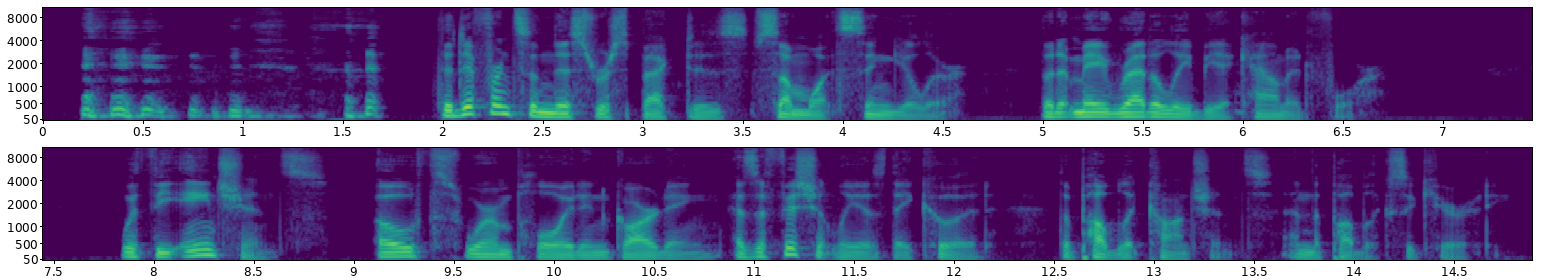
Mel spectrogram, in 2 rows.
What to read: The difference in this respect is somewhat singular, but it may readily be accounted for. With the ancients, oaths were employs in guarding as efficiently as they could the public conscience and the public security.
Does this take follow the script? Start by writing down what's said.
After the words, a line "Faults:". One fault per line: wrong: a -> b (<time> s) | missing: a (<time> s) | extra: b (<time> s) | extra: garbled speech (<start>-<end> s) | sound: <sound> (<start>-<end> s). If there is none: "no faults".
The difference in this respect is somewhat singular, but it may readily be accounted for. With the ancients, oaths were employed in guarding as efficiently as they could the public conscience and the public security.
Faults:
sound: laugh (0.2-1.7 s)
wrong: employs -> employed (9.7 s)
